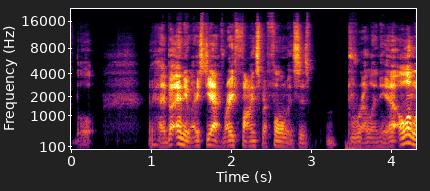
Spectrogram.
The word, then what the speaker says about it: Ralph Fiennes: his name is pronounced Rafe Fiennes. I always said Ralph Fiennes before, but I realized you actually pronounce it as Rafe even though you literally spell Ralph.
